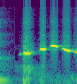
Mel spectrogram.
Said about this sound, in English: I can whistle really well. Please demonstrate it. Oh, right now? Yeah.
